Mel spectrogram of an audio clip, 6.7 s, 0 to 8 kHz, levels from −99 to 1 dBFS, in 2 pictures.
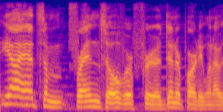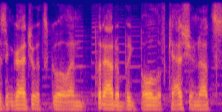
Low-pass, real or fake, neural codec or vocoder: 7.2 kHz; real; none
